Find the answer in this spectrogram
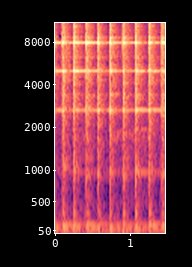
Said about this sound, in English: Excuse me while I just ring my bell.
